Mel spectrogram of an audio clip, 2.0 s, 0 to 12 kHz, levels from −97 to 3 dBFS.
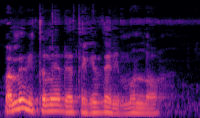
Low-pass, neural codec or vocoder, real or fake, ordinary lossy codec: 10.8 kHz; codec, 44.1 kHz, 7.8 kbps, Pupu-Codec; fake; MP3, 48 kbps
